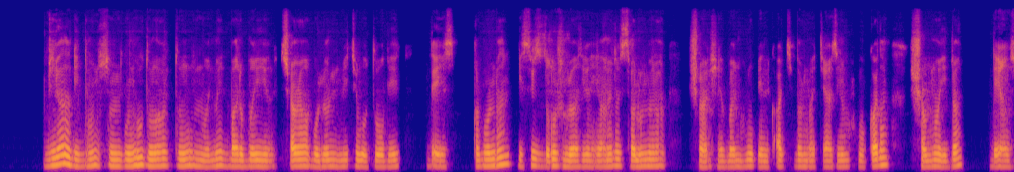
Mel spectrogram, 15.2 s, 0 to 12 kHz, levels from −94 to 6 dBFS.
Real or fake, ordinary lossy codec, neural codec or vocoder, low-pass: fake; MP3, 96 kbps; autoencoder, 22.05 kHz, a latent of 192 numbers a frame, VITS, trained on one speaker; 9.9 kHz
